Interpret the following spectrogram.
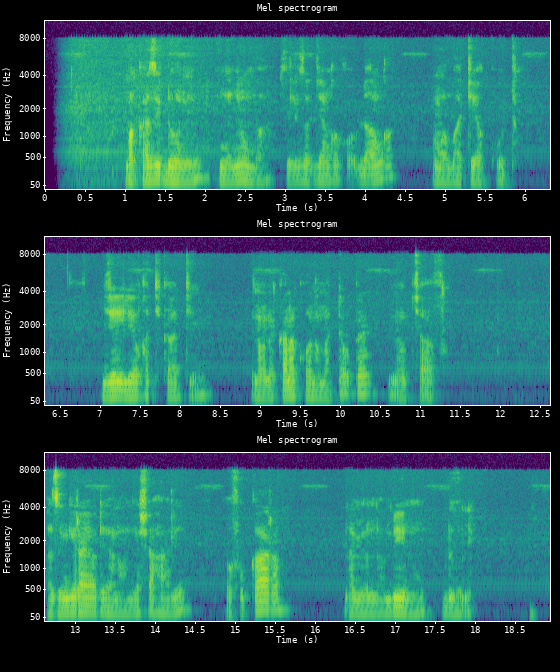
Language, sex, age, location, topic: Swahili, male, 25-35, Nairobi, government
